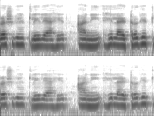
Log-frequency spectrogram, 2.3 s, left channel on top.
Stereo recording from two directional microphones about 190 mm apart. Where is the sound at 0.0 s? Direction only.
25° left (ahead or behind).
